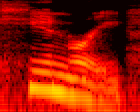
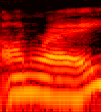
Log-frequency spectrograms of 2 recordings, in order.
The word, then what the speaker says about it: Henri: But Henri Rousseau was a French artist, and so Henri in American would look like Henry. So, but the French pronounce it Henri.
